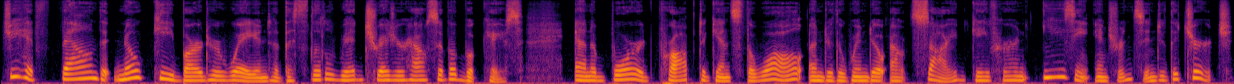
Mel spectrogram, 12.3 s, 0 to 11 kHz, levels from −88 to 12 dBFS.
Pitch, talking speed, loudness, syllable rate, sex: 175 Hz, 180 wpm, -18 LUFS, 5.0 syllables/s, female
